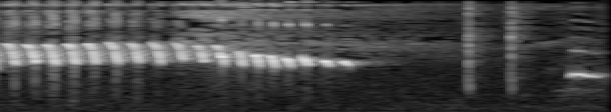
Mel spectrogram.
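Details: White-rumped shama song used to provoke a young bird to sing: a rapid run of about twenty notes sliding steadily downward in pitch, followed by a few sharp clicks and a short whistle.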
